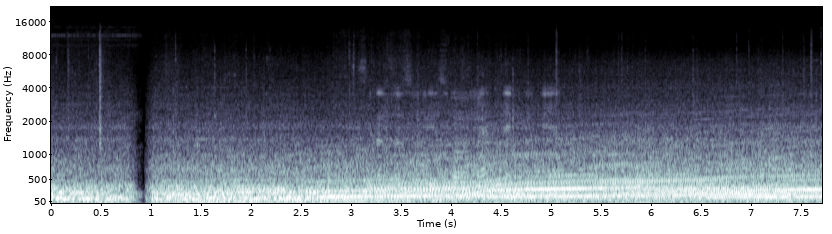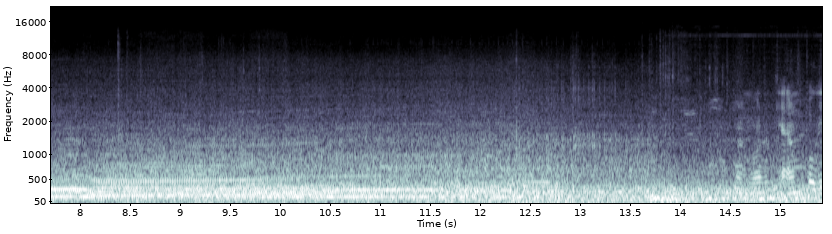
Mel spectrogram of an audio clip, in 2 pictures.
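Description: Jaguar car engine on a race track under gentle throttle, a loud steady in-car drone with slowly climbing revs and a gear change, an instructor speaking throughout.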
